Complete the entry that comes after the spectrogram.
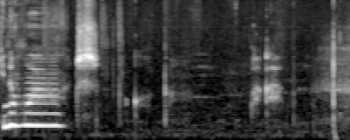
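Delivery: whispered acted swearing; muttered quarrel aside. Partner cursing the other during back-and-forth, muttered whisper. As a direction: mutter it under the breath.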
